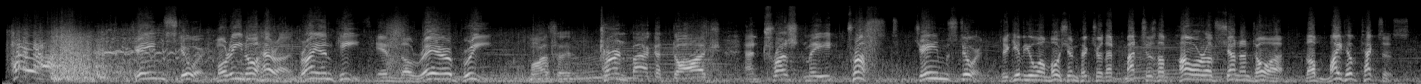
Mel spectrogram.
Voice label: Radio Spot; Rare Breed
